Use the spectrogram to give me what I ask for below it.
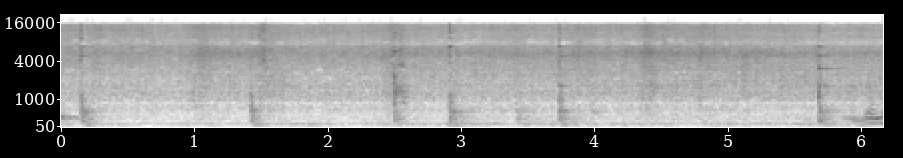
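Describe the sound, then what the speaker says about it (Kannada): Bajji chillies sizzle steadily while frying in a pan, with sharp scraping clicks of stirring recurring every second or so, close and clear, no voices. "ಒಂದು 5 ನಿಮಿಷ ಫ್ರೈ ಮಾಡ್ಕೊಂಬಿಟ್ರೆ ಸಾಕಿದೆ"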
